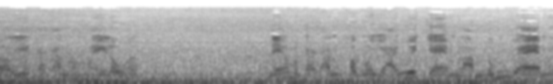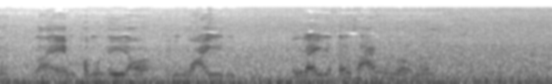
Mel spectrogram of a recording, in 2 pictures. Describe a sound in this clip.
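Men talk loudly and with animation close by.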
